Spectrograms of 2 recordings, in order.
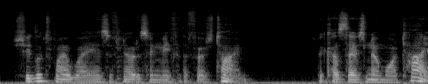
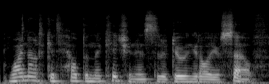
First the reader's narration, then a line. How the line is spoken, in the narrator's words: She sighed again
